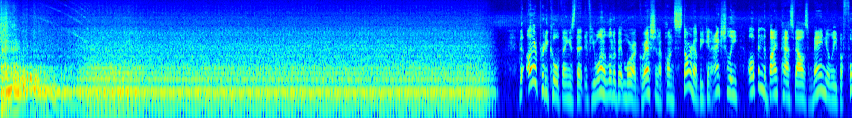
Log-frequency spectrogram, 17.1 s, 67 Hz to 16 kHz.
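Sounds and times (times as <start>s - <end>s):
car engine revving then idling: 0.0s - 10.0s.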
